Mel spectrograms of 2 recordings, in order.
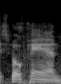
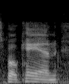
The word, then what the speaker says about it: Spokane: so hard to say Spokane, but it's Spokane, not Spokane. Spokane? Yeah. Like cocaine. It should be Spokane, but they say Spokane.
